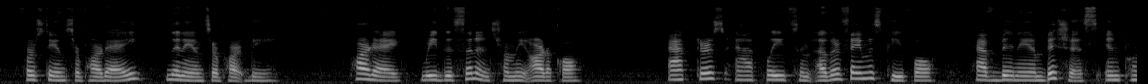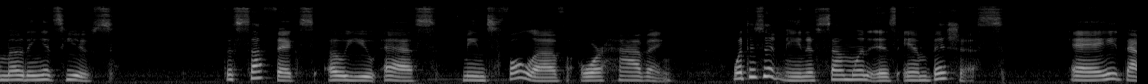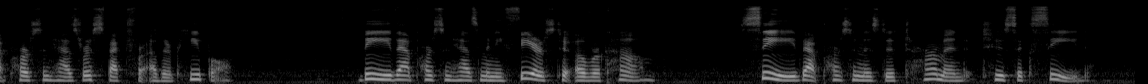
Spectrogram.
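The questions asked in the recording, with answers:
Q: What does it mean if someone is ambitious?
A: C: that person is determined to succeed.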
